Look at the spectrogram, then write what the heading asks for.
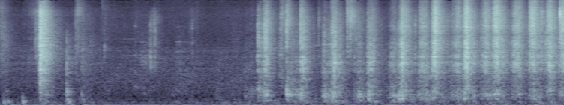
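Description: A cat scratches a scratching board: a few rasping strokes, a pause, then a quick steady run of loud, dry scraping swipes on rough wood fibre. No voices.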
